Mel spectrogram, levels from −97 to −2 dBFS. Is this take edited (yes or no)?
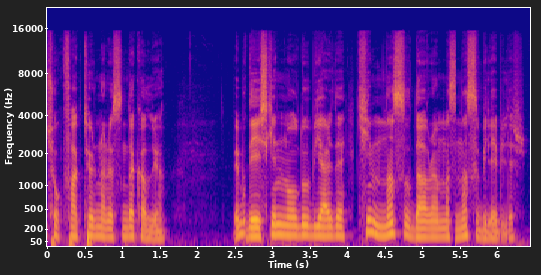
yes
